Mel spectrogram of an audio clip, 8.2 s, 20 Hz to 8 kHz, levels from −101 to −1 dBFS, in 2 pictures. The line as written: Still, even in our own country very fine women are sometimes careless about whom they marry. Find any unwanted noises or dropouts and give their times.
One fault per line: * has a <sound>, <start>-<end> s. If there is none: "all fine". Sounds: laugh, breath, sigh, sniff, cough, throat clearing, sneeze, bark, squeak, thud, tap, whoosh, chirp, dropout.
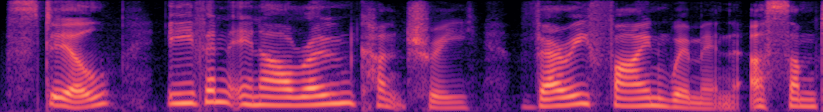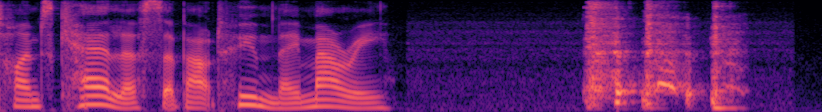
* has a cough, 7.0-7.9 s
